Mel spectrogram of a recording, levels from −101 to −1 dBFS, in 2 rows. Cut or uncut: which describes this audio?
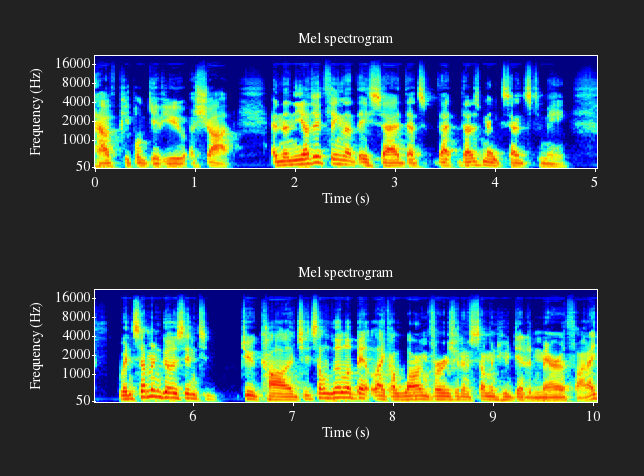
uncut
